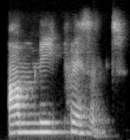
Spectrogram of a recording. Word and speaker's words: omnipresent: way of speaking okay however the M before the N you always say okay so if it's the how you say it's in the alphabet whether the order em before in you always say both letters both continents omnipresent omnipresent okay second you want me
